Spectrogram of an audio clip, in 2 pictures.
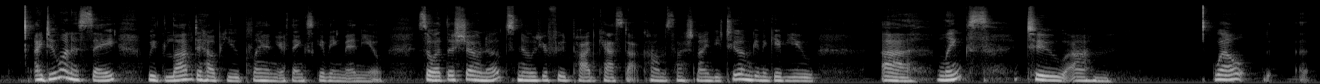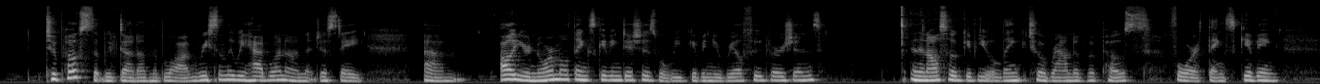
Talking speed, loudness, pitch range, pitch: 175 wpm, -26 LUFS, 160-200 Hz, 180 Hz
